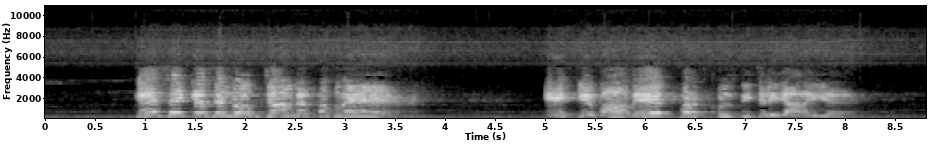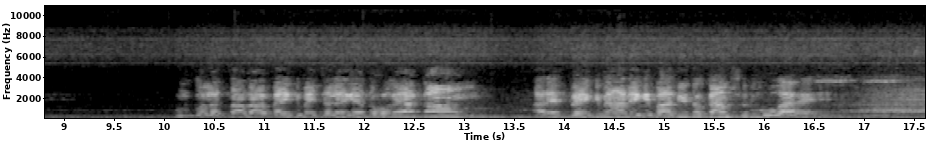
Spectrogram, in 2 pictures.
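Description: An elderly man speaks forcefully into a microphone over loudspeakers, in bursts with pauses.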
